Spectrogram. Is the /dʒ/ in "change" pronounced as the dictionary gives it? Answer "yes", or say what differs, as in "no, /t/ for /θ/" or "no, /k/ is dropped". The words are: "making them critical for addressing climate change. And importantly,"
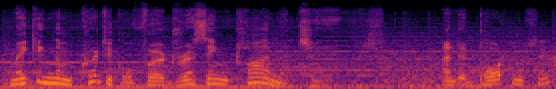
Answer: no, /z/ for /dʒ/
